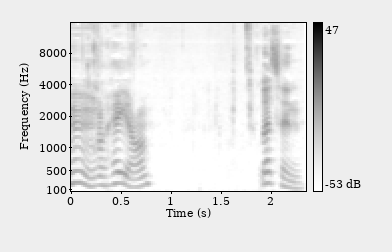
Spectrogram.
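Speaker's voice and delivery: talking with mouth full of food, chewing. Greeting the audience mid-bite, before finishing chewing: talking while chewing. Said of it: "let me finish chewing".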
